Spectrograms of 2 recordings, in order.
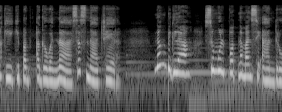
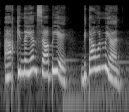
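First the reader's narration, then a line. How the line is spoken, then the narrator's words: Shouting together. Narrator (Tagalog): Sabay sigaw ng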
